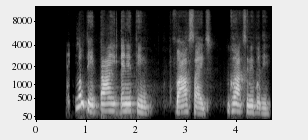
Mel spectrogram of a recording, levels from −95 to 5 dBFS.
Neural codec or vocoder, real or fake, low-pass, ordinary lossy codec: codec, 32 kHz, 1.9 kbps, SNAC; fake; 10.8 kHz; none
